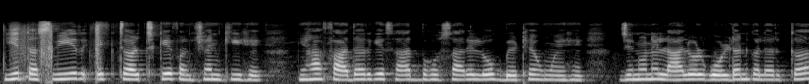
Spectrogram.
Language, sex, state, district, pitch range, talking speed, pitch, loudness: Hindi, female, Haryana, Jhajjar, 220-240 Hz, 180 wpm, 230 Hz, -15 LUFS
